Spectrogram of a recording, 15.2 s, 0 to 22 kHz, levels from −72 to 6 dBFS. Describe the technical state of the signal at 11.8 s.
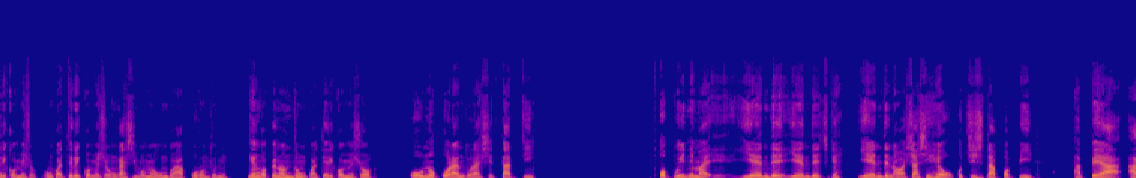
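HE-AAC compression damage is plainly audible at 11.8 s, as it is across the whole clip. The treble is likely rebuilt by spectral band replication: lower bands are copied upward and shaped only by a coarse envelope, so the upper harmonics no longer line up with the speech beneath them. Sibilants come out gritty and lispy, the density of artefacts fits a bitrate around 24 kbps, and nothing sounds above 14.9 kHz.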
